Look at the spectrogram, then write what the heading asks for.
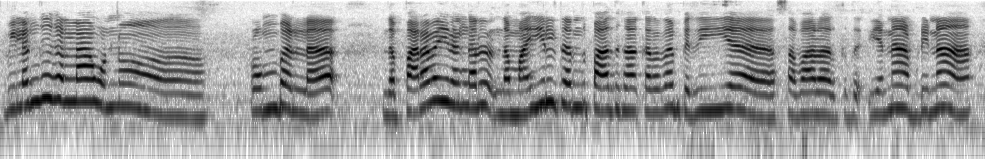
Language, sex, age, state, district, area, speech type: Tamil, female, 45-60, Tamil Nadu, Sivaganga, rural, spontaneous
